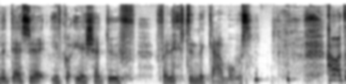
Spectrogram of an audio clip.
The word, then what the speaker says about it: shadoof: Well, I'll spell it for you. S-H-A-D-O-O-F. You see, this is like a footballer that's come over. And I'm going, oh, it's shadoof. Shadoof, he's left back now for Arsenal. And in about 3 weeks' time, we go, no, it's shadoof. That's how you pronounce it.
